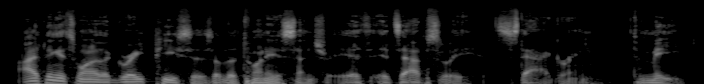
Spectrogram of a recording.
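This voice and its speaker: The man's voice is very deep and low, with a dark, mellow tone and vocal fry. He talks very fast with lively intonation. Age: 70s. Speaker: concert pianist. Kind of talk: spoken introduction between pieces at a concert. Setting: church concert with audience. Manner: animated.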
